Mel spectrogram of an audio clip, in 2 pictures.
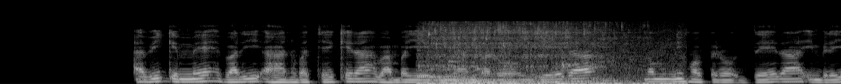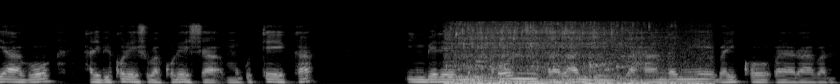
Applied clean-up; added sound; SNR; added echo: none; Sink (filling or washing); 1 dB; reverberation time 0.2 s.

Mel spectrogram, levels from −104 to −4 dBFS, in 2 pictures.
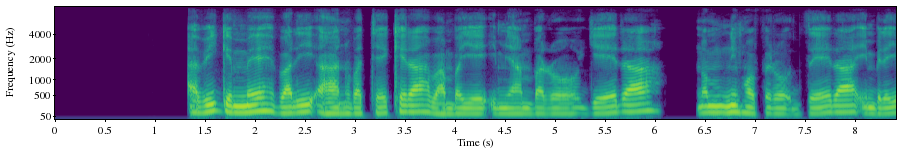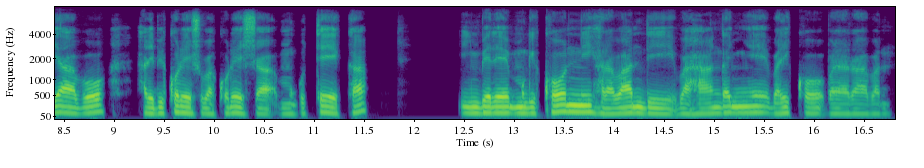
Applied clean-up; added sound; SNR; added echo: none; none; none; none.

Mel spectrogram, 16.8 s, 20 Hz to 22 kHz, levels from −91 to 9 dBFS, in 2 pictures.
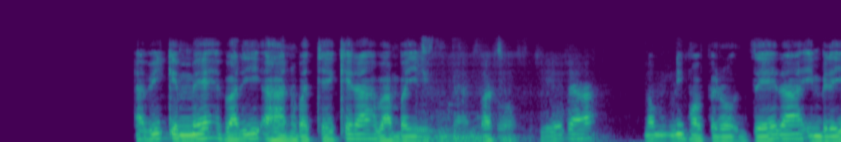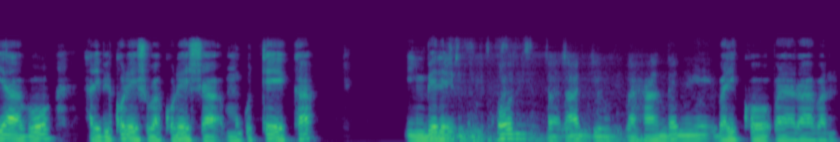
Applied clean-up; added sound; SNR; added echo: neural mask model DeepFilterNet 3.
